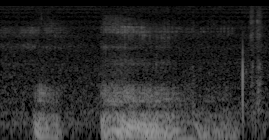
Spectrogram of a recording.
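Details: Sleeping Jack Russell terrier lying on his back snores softly: a short low rumble, then a longer drawn-out snore lasting about two seconds, followed by a small click near the end.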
